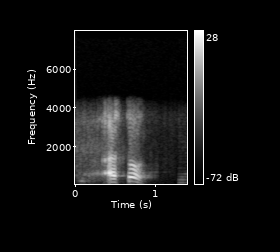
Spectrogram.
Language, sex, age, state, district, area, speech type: Sanskrit, male, 18-30, Rajasthan, Jodhpur, rural, conversation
